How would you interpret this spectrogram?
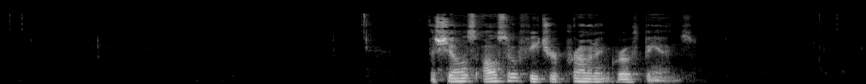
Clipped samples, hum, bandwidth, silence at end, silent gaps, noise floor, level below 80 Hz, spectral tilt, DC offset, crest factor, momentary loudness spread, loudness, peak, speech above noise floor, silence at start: under 0.1%; none; 11.5 kHz; 1.75 s; none; -81 dBFS; -62 dBFS; -4 dB/octave; under 0.1%; 22 dB; 27 LU; -18 LUFS; -2 dBFS; 62 dB; 4.3 s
